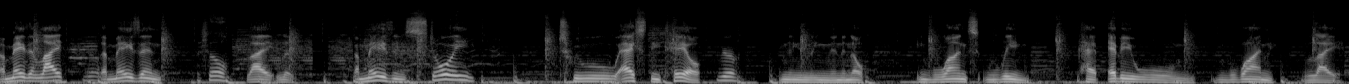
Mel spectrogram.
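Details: Adult man who stutters and still struggles with his speech impediment, speaking on a podcast; stuttering.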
